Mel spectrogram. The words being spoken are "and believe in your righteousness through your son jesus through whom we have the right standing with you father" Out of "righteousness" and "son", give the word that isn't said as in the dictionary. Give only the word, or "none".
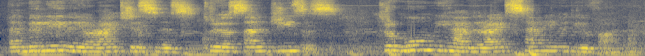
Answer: none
